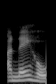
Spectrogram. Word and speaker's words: añejo: Añejo, which is spelt as a n e j o, but j is Silent. ha.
